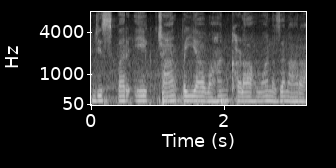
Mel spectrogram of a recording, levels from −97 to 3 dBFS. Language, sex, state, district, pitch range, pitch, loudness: Hindi, male, Maharashtra, Nagpur, 145-155 Hz, 155 Hz, -27 LUFS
